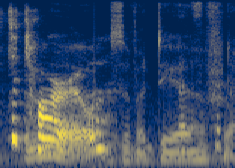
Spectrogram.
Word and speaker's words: Tataru: the first syllable like you repeat the first syllable of the name yeah so like her name is kind of like tarte tatu but still like that's tataru i think i do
